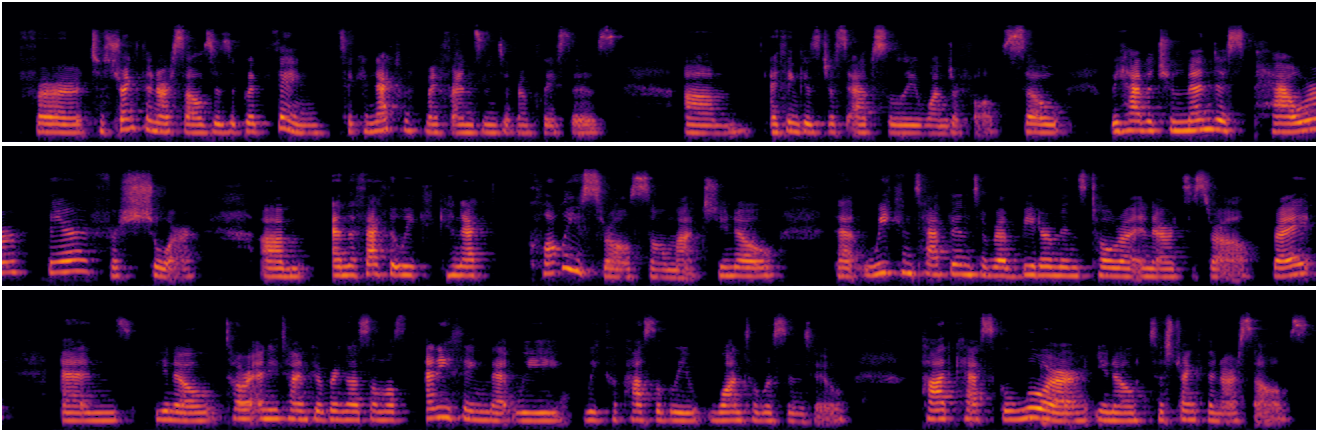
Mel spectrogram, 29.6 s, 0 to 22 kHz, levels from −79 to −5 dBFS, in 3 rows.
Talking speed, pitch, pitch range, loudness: 170 wpm, 210 Hz, 195-230 Hz, -32 LUFS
